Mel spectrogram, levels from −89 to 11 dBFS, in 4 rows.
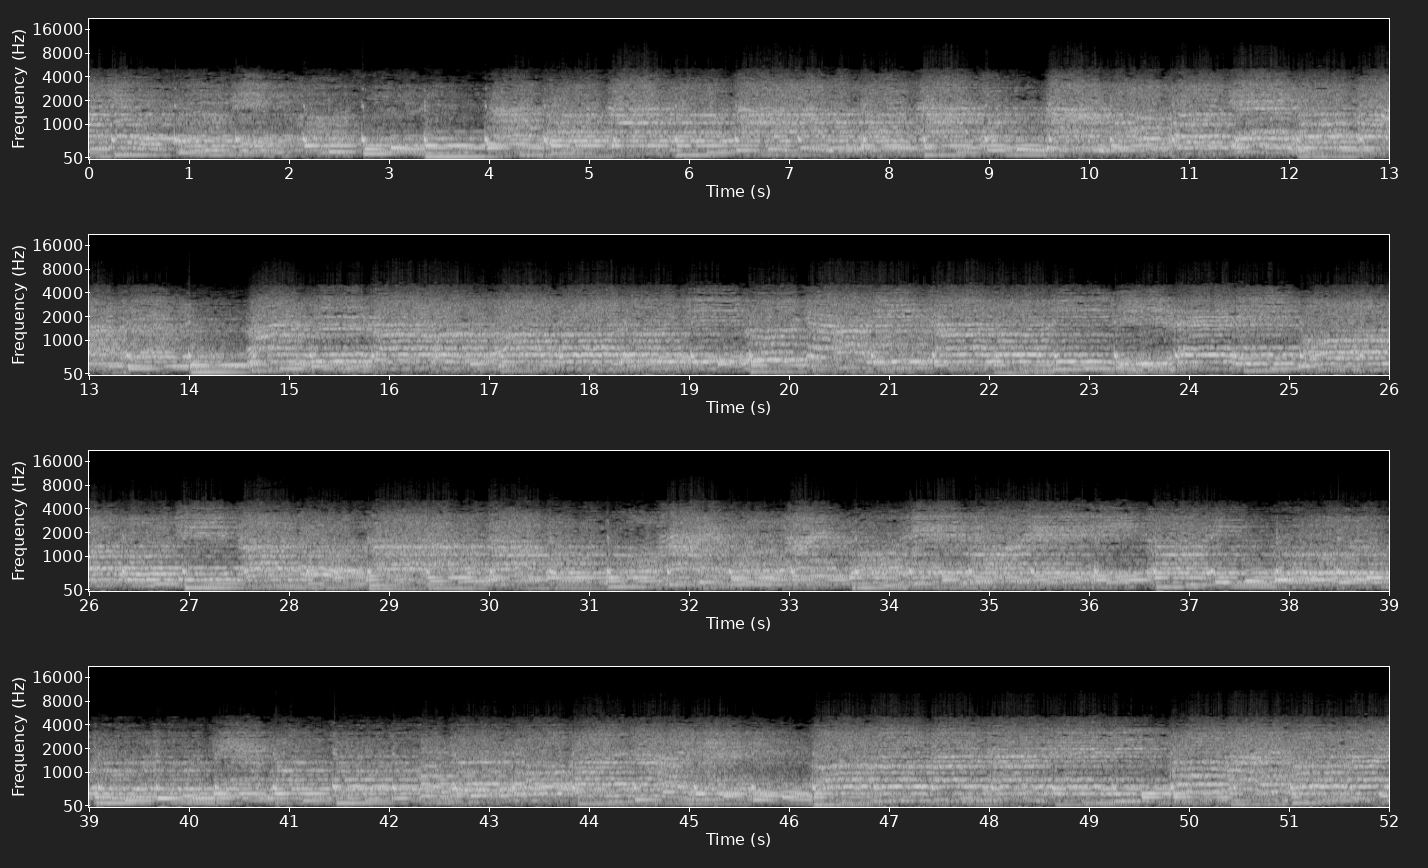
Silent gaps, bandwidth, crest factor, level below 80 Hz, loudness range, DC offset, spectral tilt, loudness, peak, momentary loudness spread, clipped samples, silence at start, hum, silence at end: none; 5.4 kHz; 10 dB; -50 dBFS; 1 LU; under 0.1%; -8.5 dB/octave; -15 LUFS; -6 dBFS; 2 LU; under 0.1%; 0 s; none; 0 s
